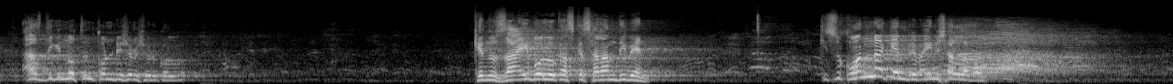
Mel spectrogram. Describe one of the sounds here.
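A young man preaches with passion into a microphone, his voice ringing out through loudspeakers in bursts.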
